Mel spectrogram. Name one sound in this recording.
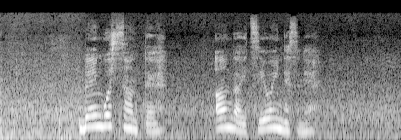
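A young woman speaks quietly and hesitantly, close by.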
